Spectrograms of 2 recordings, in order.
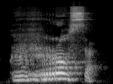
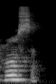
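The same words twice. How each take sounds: First: The R is strongly trilled. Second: The R is soft and light. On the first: "no dicen rosa" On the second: "dicen rosa"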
